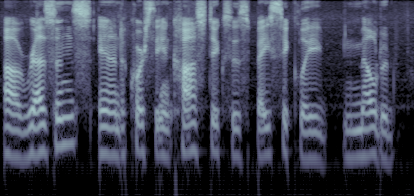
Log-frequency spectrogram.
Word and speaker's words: encaustics: So about your art, I saw that you were interested in the medium of, sorry, I don't know really how to say this, encaustics? Is that encaustics? – Correct? – Encaustics.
